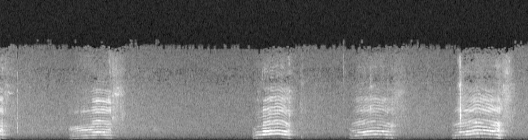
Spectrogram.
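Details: Maru the cat, tired after running about and catching a toy, gives four short arched meows at uneven intervals in a quiet room before settling down to sleep.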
